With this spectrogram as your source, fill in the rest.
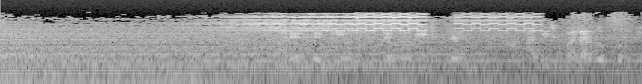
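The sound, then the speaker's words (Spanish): A mobile phone rings with a bright, warbling electronic tone repeating in quick pulses, sounding over a dense, rumbling background that fades slightly partway through. “El sonido de su móvil le saca de su simismamiento.”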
